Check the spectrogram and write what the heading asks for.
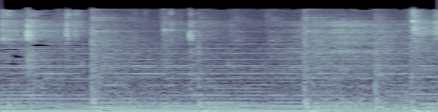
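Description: Quiet background music, a steady held chord, with one faint click right at the start.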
